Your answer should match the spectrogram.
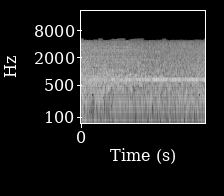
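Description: Steady hiss of line noise from an open microphone on a web-conference call, with a faint steady tone running through it.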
